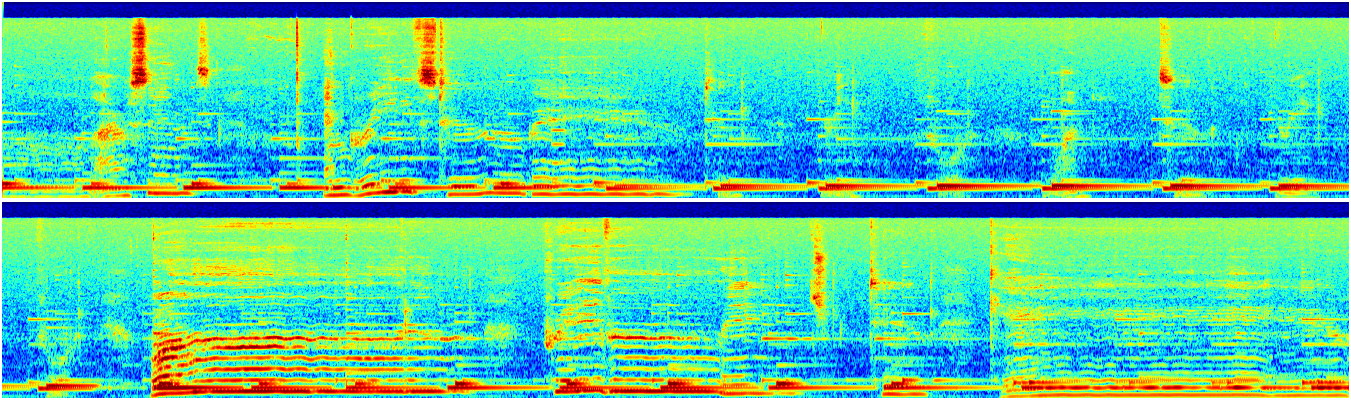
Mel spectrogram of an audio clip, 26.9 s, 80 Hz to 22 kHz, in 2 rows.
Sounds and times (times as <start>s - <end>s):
Inside, small room: 0.0s - 26.9s
Ukulele: 0.0s - 26.9s
Singing: 3.2s - 7.3s, 14.9s - 18.3s, 18.9s - 22.8s, 23.4s - 26.9s.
